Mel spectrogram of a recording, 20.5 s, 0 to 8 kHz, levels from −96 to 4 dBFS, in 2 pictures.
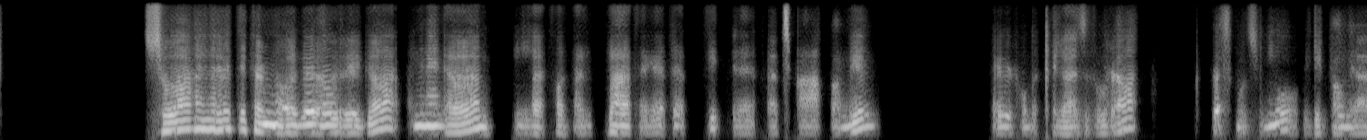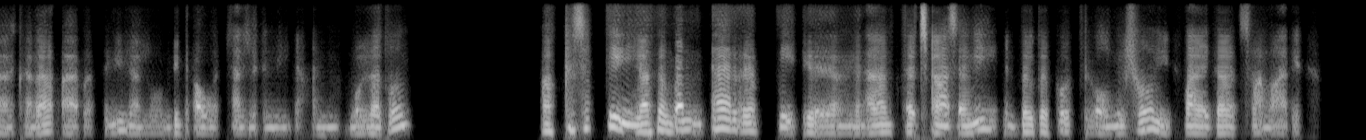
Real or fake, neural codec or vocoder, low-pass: fake; codec, 16 kHz, 0.5 kbps, FreqCodec, smaller model; 7.2 kHz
